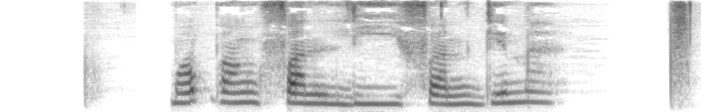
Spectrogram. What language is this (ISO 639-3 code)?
mua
